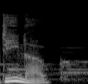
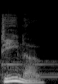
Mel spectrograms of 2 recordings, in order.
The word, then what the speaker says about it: Dino: He pronounced it Dino. It's actually Dino. I told him like dinosaur.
